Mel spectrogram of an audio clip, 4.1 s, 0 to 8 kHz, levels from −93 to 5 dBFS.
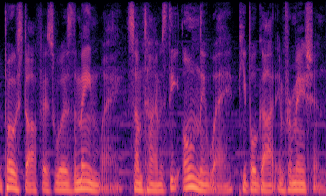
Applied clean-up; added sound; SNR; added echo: none; none; none; none.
